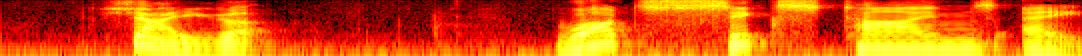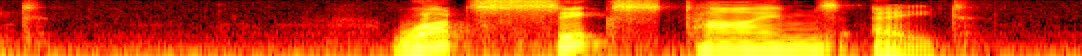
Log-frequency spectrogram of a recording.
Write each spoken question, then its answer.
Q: What's 6 times 8?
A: 48.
